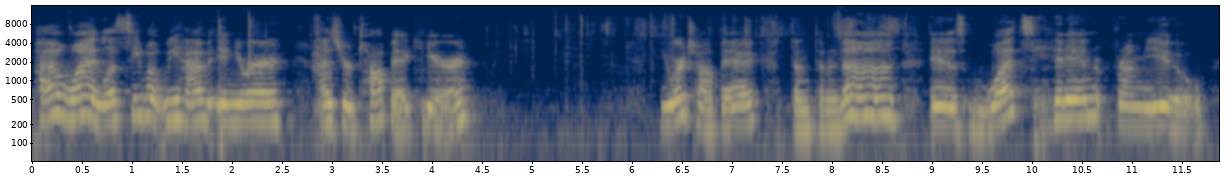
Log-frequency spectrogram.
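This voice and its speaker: A woman hosting a casual tarot card reading in an informal, playful way, her voice slightly raspy as she gets over a cold. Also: mid-range voice, slow, a little mellow, distant mic. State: getting over a cold or allergies. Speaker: tarot reader hosting a pick a card channel.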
